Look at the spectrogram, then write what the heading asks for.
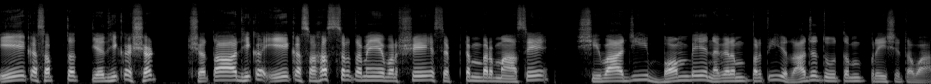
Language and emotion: Sanskrit, neutral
